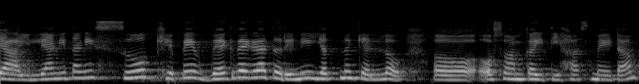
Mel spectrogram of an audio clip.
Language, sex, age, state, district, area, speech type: Goan Konkani, female, 18-30, Goa, Canacona, rural, spontaneous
